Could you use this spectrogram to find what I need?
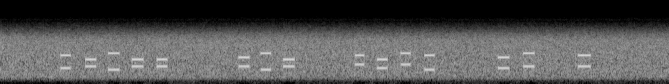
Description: DTMF, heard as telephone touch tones, dialled by hand, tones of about 110 ms, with phone line noise. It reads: 67A77 8A7 #4D3 5C 9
